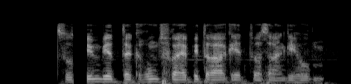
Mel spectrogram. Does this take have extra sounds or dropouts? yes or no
yes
